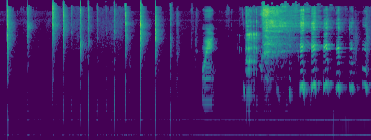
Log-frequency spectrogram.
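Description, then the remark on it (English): A run of sharp, rhythmic finger-like snaps, then a person imitates a duck with raspy, nasal quacks that end in a quick string of short, bouncing honks. “You just look so pleased with your little quack.”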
